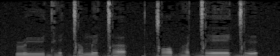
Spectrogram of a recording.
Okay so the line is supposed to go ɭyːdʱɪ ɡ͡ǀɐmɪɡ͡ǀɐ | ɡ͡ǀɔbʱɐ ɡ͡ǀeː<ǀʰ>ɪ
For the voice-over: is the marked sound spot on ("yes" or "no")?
no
